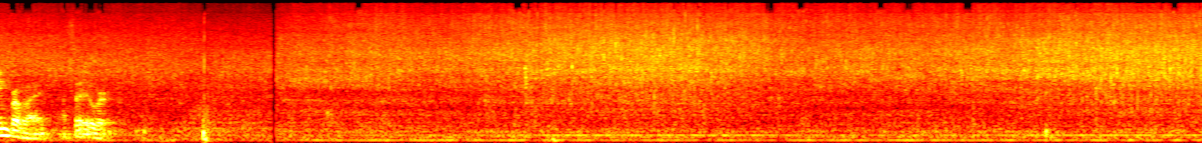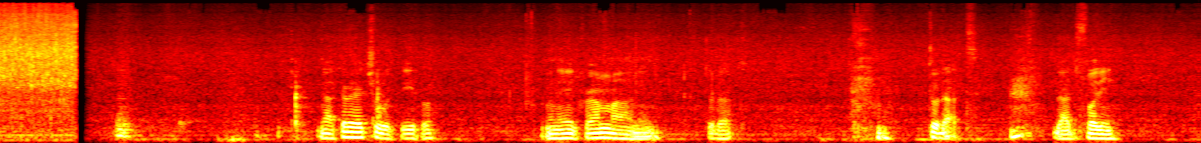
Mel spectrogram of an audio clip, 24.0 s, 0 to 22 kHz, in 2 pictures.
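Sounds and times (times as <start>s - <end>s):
fish frying in hot oil: 2.8s - 12.8s.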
